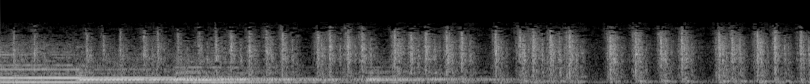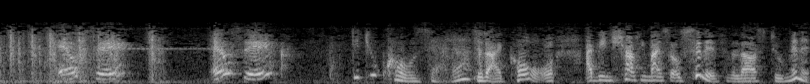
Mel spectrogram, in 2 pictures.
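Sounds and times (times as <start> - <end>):
typewriter typing: 0.0 - 9.9
speech: 12.1 - 16.1.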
